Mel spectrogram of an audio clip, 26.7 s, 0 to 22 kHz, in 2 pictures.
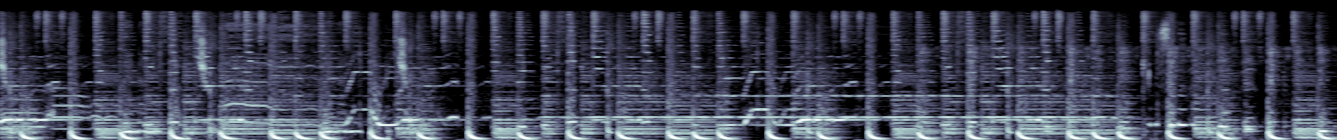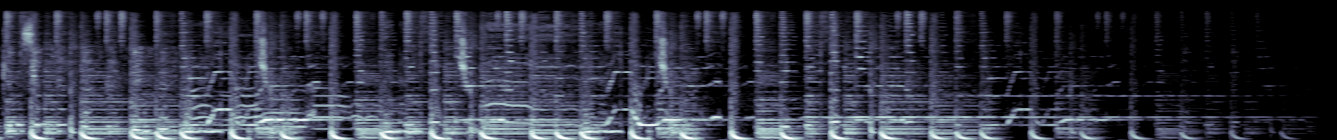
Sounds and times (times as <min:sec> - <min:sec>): Exciting music: 0:00.0 - 0:26.4.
